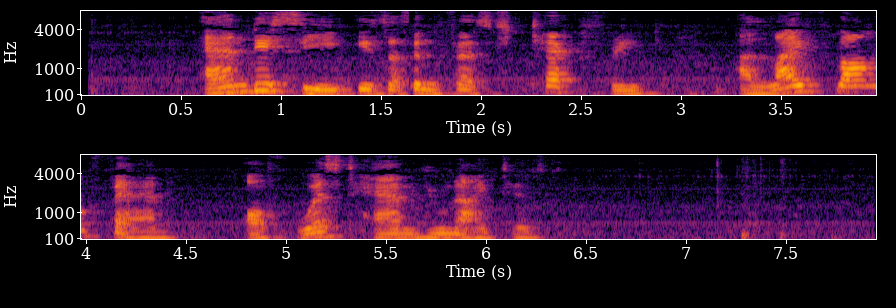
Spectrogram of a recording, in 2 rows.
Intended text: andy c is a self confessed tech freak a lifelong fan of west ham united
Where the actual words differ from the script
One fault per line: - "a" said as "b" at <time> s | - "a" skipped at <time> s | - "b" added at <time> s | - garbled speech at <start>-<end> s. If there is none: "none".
- "self" skipped at 1.6 s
